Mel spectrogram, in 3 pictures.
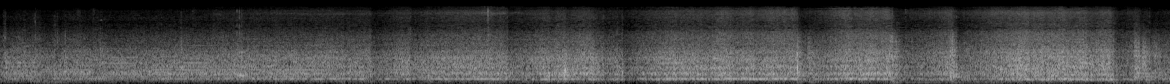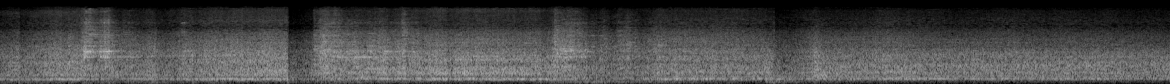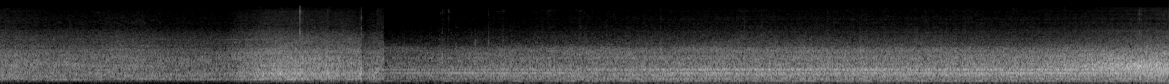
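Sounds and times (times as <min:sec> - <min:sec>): freight cars rumbling on rails: 0:08.0 - 0:35.0
metallic clanks: 0:12.4 - 0:13.8.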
